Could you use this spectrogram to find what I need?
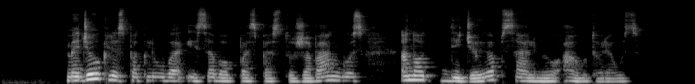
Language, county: Lithuanian, Kaunas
